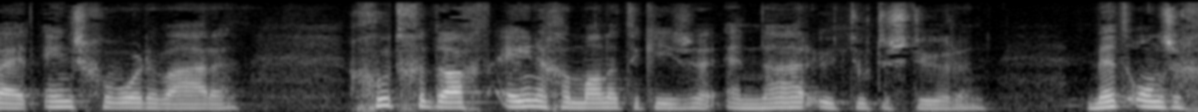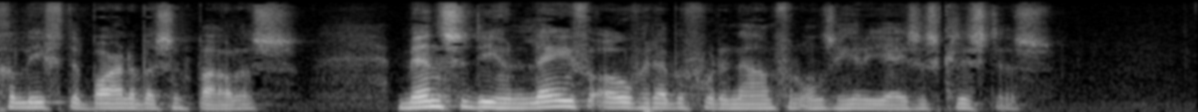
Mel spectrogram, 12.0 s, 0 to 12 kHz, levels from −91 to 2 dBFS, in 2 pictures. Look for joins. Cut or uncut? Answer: uncut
